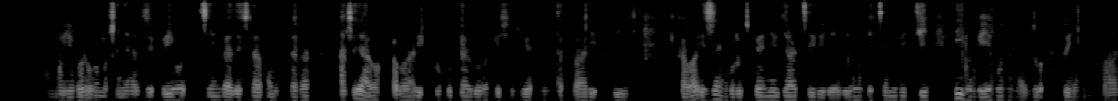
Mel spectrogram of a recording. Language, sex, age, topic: Kinyarwanda, male, 18-24, government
